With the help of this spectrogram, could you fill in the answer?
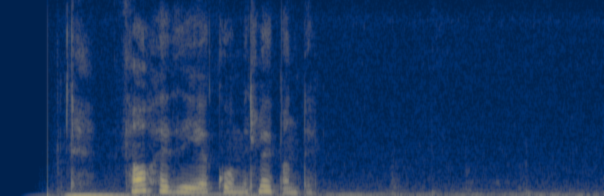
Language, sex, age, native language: Icelandic, female, 50-59, Icelandic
